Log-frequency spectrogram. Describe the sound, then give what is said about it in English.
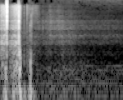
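Grenades explode during a riot inside a main dome: three sharp, loud blasts in quick succession, then a low rumble that fades out. “We are in the main dome right now. We are rocking it. They're throwing grenades. They're freaking shooting people with paintballs, but we're in here.”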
